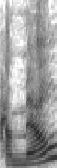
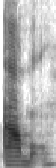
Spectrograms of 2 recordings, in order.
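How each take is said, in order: First: Amel stressed on the second syllable, "uh-MELL"; name pronunciation option. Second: Amel stressed on the first syllable, "AM-ul"; name pronunciation option. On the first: Host checking a newcomer's name, Amel with end stress. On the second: Host offering another way to say a newcomer's name, Amel with front stress. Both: Shown as a demonstration. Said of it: "Is it Amel or Amel?".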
